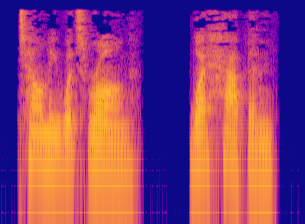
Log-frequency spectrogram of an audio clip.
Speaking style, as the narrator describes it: in a gentle but firm voice, with a distinct note of command in it, he said

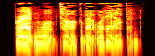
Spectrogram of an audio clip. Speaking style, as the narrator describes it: he murmured

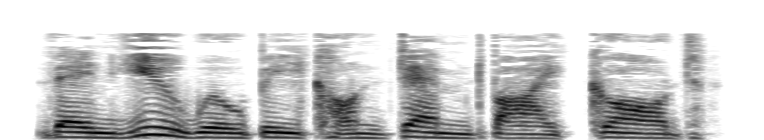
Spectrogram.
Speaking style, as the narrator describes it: rumbled Brother Wendell

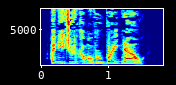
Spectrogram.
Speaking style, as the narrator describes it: Solomon said frantically

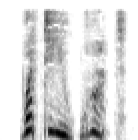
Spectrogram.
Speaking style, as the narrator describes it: I hissed

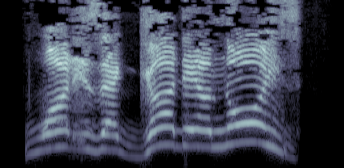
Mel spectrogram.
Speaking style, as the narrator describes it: Richter shouted while holding his head

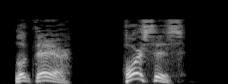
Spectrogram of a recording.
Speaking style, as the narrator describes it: one soldier who glanced back across the plains and shouted

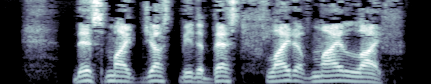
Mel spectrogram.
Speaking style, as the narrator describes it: he said

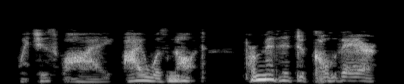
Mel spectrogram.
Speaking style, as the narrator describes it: Starblade whispered

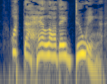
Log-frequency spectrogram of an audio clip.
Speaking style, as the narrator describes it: yelled Jenna

